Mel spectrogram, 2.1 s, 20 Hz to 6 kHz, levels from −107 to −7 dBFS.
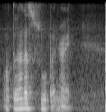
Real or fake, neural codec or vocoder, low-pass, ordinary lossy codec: real; none; 5.4 kHz; none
